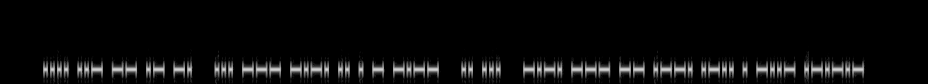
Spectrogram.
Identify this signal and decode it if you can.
Morse code, heard as a keyed tone, about 34 wpm, 700 Hz. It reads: HUMAN SOCIETY IS COMPLEX.
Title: Sentences from Top 1000 Words - Review Part 6 - 35wpm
